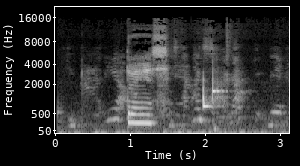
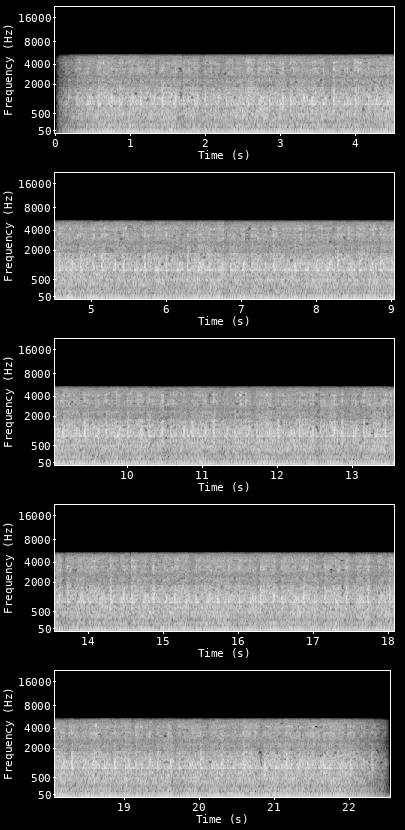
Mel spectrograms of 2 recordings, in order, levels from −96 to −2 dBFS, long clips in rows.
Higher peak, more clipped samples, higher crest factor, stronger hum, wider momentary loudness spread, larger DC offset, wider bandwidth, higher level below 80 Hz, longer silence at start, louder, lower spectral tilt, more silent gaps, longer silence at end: about the same, -2 dBFS vs 0 dBFS; neither; first, 24 dB vs 14 dB; neither; first, 21 LU vs 2 LU; neither; first, 16.5 kHz vs 5.4 kHz; second, -52 dBFS vs -24 dBFS; about the same, 0.05 s vs 0.05 s; second, -22 LUFS vs -13 LUFS; second, -2 dB/octave vs -4.5 dB/octave; neither; about the same, 0.05 s vs 0.05 s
